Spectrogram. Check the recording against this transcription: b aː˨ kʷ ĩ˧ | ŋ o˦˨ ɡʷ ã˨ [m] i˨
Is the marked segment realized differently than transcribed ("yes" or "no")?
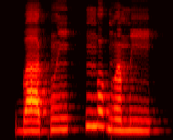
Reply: no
